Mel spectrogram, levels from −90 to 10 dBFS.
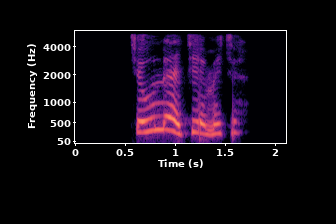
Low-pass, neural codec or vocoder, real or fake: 5.4 kHz; codec, 44.1 kHz, 7.8 kbps, DAC; fake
